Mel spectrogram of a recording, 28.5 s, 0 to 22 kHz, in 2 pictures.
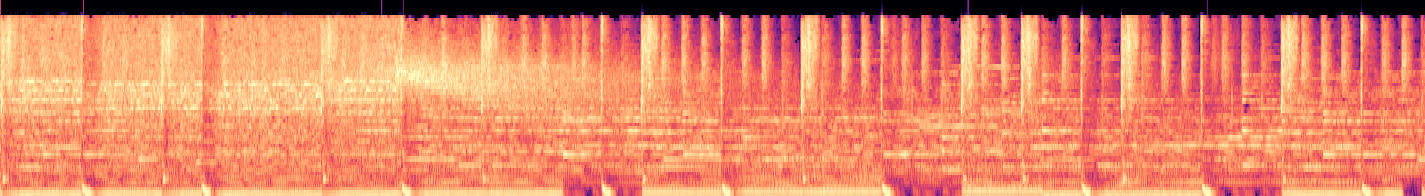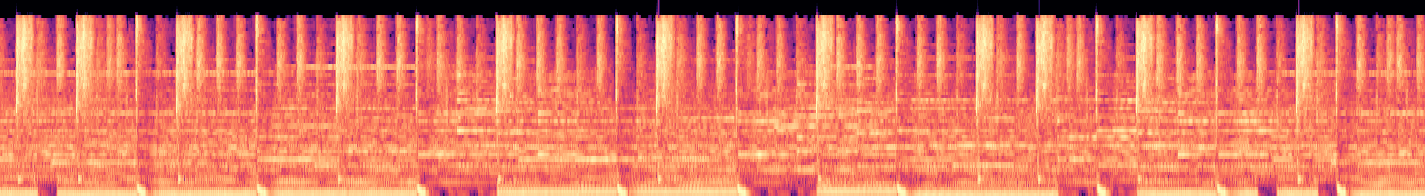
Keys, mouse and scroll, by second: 0.3 ctrl+click, 1.9 alt+middle click, 2.8 alt+middle click, 3.8 alt+middle click, 4.7 alt+middle click, 6.8 ctrl+click, 7.3 ctrl+double click, 8.1 Delete, 9.3 alt+middle click, 11.5 alt+middle click, 12.0 alt+middle click, 23.6 alt+middle click, 24.9 alt+middle click, 26.2 alt+middle click, 27.5 alt+middle click.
